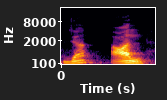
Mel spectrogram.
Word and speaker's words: جعل: کی تلفظ نہیں کرنا، اردو کی طرح تلفظ نہیں کرنا ہے، جعل نہ ہو، جعل، حلق کے درمیانی حصے پہ تھوڑا زور لگانا ہے۔ فجعل نکالن لما بین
